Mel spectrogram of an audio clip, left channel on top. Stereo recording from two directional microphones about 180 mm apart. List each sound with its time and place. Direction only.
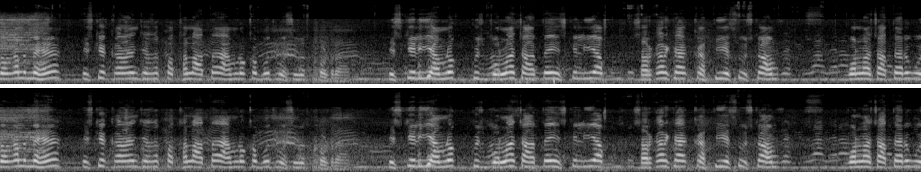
0.1 s speech: 15° left (ahead or behind)
0.3 s speech: centre (ahead or behind)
